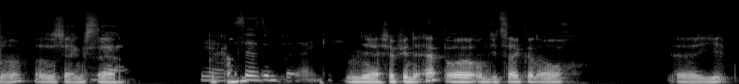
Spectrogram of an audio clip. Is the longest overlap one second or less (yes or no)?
yes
